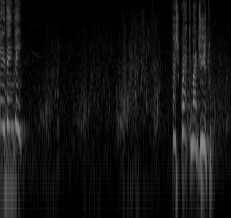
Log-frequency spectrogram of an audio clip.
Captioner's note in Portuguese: som de água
